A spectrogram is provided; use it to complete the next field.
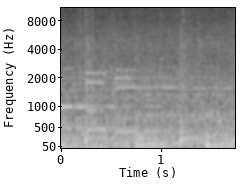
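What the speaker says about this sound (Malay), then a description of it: "Okey, hujan je, masih hujan tengok" Rain falling outdoors near the KLCC towers in Kuala Lumpur, a steady soft hiss with scattered light patters, moderately quiet and without talk.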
